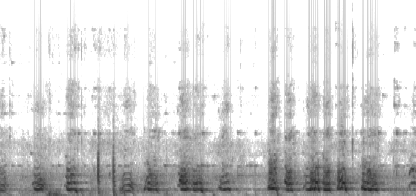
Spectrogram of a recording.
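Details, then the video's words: Hare-hunting Segugio Italiano baying in a Cypriot forest, giving quick, broken yelping cries in bursts, with short quieter gaps between runs. "Segugio Italiano in Cyprus forest hare hunting"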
